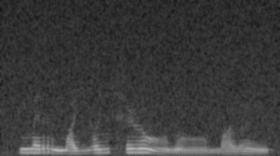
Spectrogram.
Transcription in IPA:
m ɛ˥ r m ɑ˧ ʎ ɔ˥ ʎ h ɪ˥ ɭ ɔ̃ː˩ ɗ ɔ̃ː˩ m ɑ˧ lˠ ɭ ĩ˩

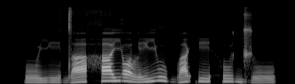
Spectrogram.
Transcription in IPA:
u˨ j i˨ d a˨˦ h a˦ j ɔ˦˨ l i˨˦ j u˦˨ b a˨˦ k i˧ h u˧ d͡ʒ u˧

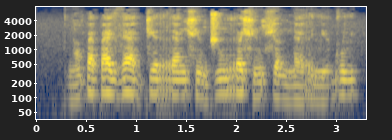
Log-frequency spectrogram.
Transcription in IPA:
ɡ ɑ̃˩˥ p æ˦ p æ˥˨ lʲ ð æ˥˨ ɡ kʲ œ˦ r æ˦ ŋ xʲ ũ˧˩ ɡ ʒ ũ˦ r œ˦ xʲ ũ˩˥ ç œ˧˩ ŋ n æ˨˩˦ r lʲ ɵ˩˥ ɡ u˦ lʲ

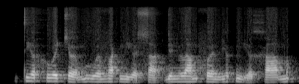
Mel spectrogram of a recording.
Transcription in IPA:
t̪ i˧ ə̯ h u˧ ə̯ c əː˨˩˦ m ɣ u˧ ə̯ v a˦˥ k̚ n i˨˩ ə̯ s a˨˩ k̚ ɗ ɨ˧ n l a˧˥ m f əː˧ n j ə˦˥ k̚ ŋ i˨˩˨ ə̯ x a˧˥ m

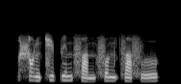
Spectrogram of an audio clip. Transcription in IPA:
x ɑ˥˧ ŋ t͡ɕ y˥˩ p i˥ n f a˨˩ n f ɤ˥˧ ŋ t͡s ä˥˩ f u˧˥

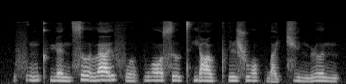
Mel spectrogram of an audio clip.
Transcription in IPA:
f ʊ˧˥ ŋ pʰ ɥ ɛ˨˩ n s ɤ˥˩ l a˥ ɪ̯ f ɤ˨˩ p w ɔ˥ s ɹ̩˥˧ t̪ʰ j ɑ˥˧ ʊ̯ pʰ i˥˧ ʂ w ɔ˥˩ k w a˩ ɪ̯ t͡ɕ y˨˩ n ɻ ə˥˩ n

